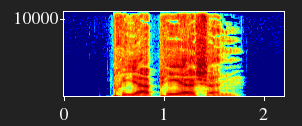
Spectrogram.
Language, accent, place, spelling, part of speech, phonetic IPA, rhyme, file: German, Germany, Berlin, priapeischen, adjective, [pʁiaˈpeːɪʃn̩], -eːɪʃn̩, De-priapeischen.ogg
- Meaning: inflection of priapeisch: 1. strong genitive masculine/neuter singular 2. weak/mixed genitive/dative all-gender singular 3. strong/weak/mixed accusative masculine singular 4. strong dative plural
